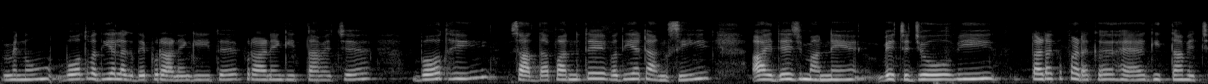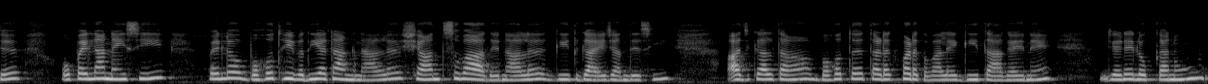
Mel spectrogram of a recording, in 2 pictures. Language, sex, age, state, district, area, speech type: Punjabi, female, 45-60, Punjab, Jalandhar, urban, spontaneous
